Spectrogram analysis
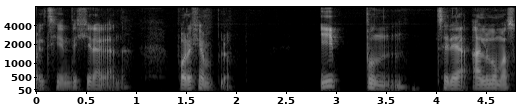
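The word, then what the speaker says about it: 一分: sería tenemos I pun la tsu chiquitita representa vocalmente un espacio antes del siguiente carácter del siguiente gir gana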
